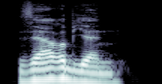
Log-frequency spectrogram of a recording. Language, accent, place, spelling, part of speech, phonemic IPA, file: German, Germany, Berlin, Serbien, proper noun, /ˈzɛʁbi̯ən/, De-Serbien.ogg
- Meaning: Serbia (a country on the Balkan Peninsula in Southeastern Europe)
